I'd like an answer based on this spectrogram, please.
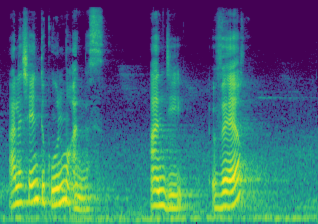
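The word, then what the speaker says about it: vert: عندي فير فيرت كمان بلو بتبقى بلو بضيف لها لتر أ لكن مش بيتغير نطقها.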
